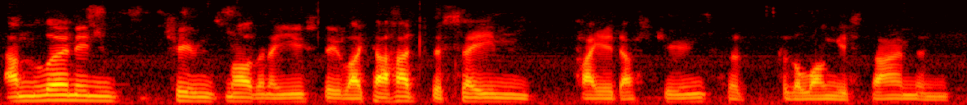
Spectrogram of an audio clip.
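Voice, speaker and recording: Tired guy, late 30s, low voice, halting and mumbly, muffled lo-fi call line. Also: fairly even intonation. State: tired from staying up all night. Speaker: guest musician. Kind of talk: casual chat on a call.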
